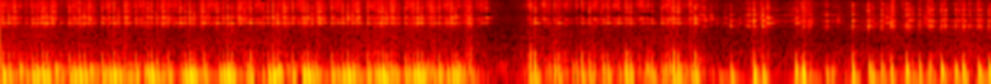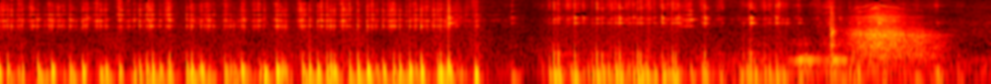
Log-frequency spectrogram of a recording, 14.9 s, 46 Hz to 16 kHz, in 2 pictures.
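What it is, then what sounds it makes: Glass fishbowl. Both hands tap fast with the fingertips on the base of a clear, empty glass fishbowl held over the lens, making a dense, rapid patter of dull, low thumps with a faint high ring above. The tapping pauses briefly near 4 and 11 seconds, then fades into a soft, brighter rustle at the end.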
